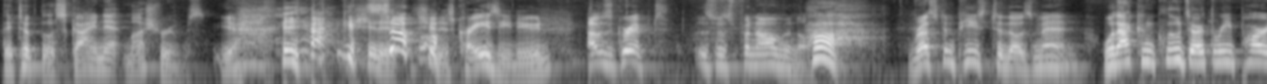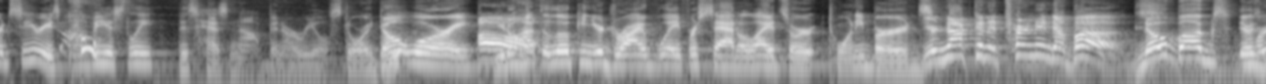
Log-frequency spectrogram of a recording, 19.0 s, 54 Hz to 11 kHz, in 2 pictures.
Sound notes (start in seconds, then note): 6.1 sighs; 9.6 soft, ominous music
